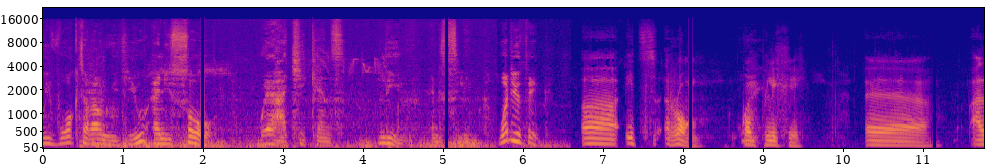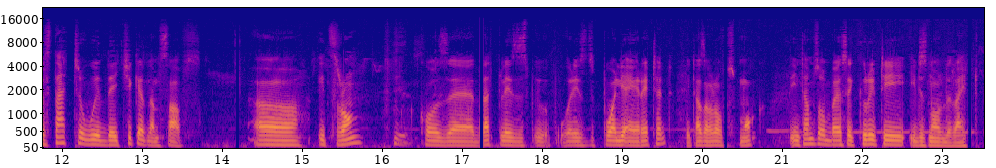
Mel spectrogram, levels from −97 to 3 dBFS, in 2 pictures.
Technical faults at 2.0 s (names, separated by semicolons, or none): gap between chunks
